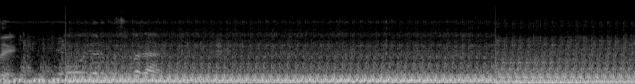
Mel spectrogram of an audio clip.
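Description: A wooden river boat's engine running steadily, its note shifting about five seconds in.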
